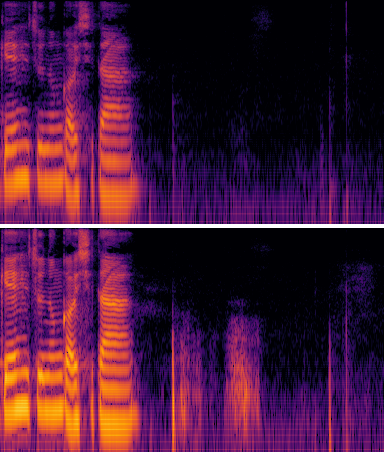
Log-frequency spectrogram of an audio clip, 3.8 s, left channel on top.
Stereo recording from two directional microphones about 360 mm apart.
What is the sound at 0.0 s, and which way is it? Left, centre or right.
Speech, right.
